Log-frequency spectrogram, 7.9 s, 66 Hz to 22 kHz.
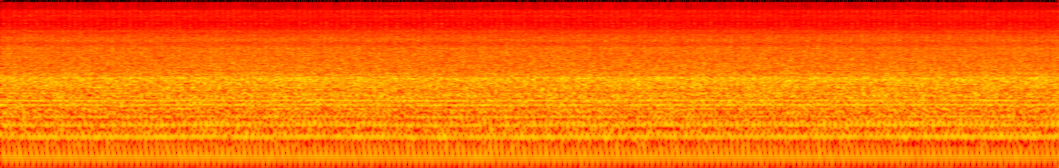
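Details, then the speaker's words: Troy-Bilt self-propelled mower with Honda GCV160 engine, free find, first start after adding fresh gas and opening fuel tap: smooth, even drone at steady speed, no knocking, surging or misfire; normal running. "well as Derek would say I'll be dipped that son of a gun started up no issues and it sounded good not knocking or anything like that"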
